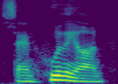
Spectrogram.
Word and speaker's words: Sanjulian: His name is probably more properly pronounced Sanjulian, but I'm going to go with Sanjulian because that's what all American collectors call him.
